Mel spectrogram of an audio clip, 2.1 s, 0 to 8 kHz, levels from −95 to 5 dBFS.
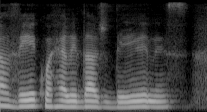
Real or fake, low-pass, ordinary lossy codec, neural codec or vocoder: fake; 7.2 kHz; none; codec, 16 kHz, 1.1 kbps, Voila-Tokenizer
